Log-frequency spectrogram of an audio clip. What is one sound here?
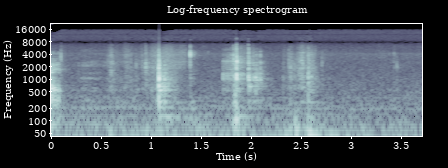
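Hands click and knock against a hollow plastic model.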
